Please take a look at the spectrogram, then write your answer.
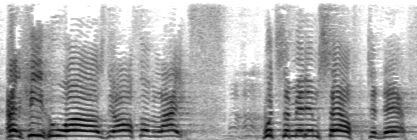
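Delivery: rising sermon cadence, hymn lines shouted; fervent pulpit delivery; preaching at full force. Acted. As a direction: preach it, building to a shout on how great thou art. Climactic sermon close, whooping.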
